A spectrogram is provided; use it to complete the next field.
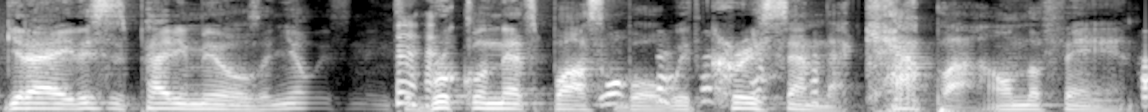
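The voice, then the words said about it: Australian accent. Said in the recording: “I love that accent.”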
